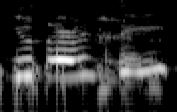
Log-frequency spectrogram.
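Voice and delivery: high loud teasing question; teasing shout. Acted. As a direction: tease him loudly. Teasing the flirting trainer.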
